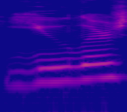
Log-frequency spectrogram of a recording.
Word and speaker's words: Euler: I know it looks like Euler's number, but it's pronounced Euler's number after the person who discovered it, and that was Euler.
